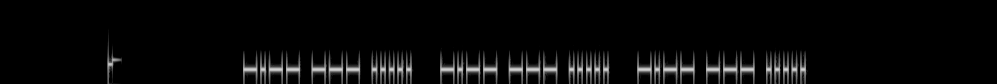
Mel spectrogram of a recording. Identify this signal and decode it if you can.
Morse code, heard as a keyed tone, about 28 wpm, 700 Hz. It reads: YO5 YO5 YO5
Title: Callsign Prefixes for Top 25 DXCC - Repeated 3x - 28wpm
